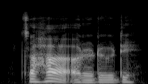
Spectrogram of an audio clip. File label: watermelon, Hidatsa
